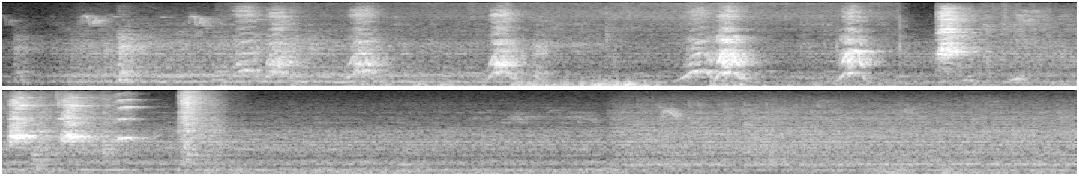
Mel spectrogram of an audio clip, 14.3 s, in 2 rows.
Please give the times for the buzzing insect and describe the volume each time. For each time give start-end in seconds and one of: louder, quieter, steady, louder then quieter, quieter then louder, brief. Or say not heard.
0.0-14.3 quieter then louder.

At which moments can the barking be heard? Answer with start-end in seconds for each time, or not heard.
1.4-8.8.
